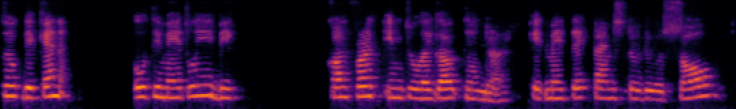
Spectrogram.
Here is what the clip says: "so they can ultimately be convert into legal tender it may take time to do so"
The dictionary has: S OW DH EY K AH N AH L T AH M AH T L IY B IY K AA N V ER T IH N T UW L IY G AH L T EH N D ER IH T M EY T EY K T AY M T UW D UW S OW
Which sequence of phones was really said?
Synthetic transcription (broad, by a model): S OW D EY K AH N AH L T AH M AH T L IY B IY K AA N F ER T IH N T UW L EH G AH L T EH N D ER IH T M EY T EY K T AY M T UW D UW S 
